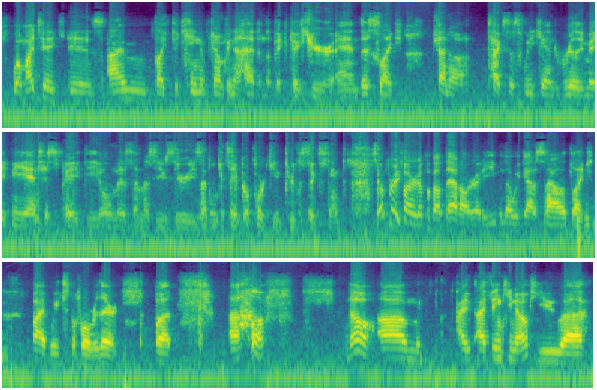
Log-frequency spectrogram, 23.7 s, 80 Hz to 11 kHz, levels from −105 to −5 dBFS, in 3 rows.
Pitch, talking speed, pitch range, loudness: 115 Hz, 175 wpm, 110-120 Hz, -15 LUFS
